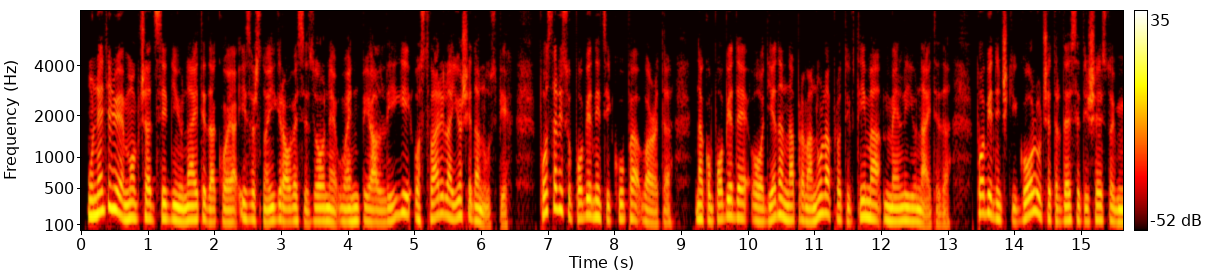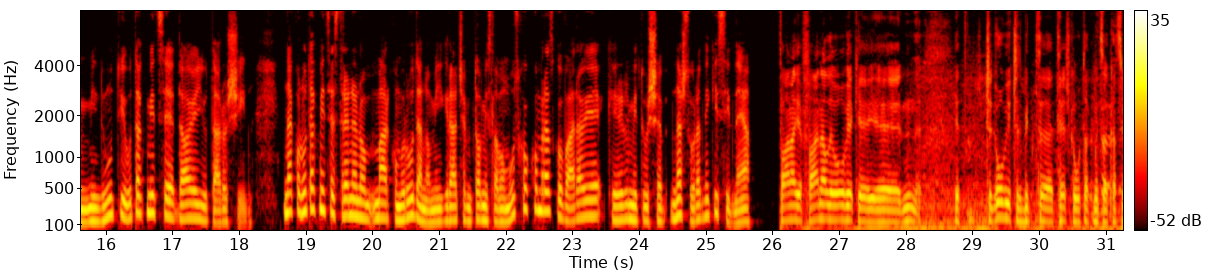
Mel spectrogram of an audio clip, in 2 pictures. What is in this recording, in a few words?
croatian; sydney united at the top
